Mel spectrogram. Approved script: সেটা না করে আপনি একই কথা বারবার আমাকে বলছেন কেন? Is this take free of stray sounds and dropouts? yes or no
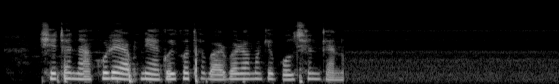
yes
